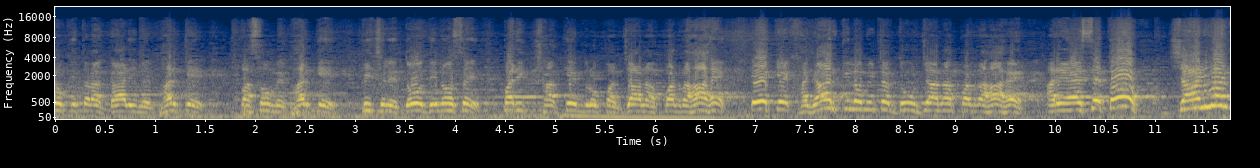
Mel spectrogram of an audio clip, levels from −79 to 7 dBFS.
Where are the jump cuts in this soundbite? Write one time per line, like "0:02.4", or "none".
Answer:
none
